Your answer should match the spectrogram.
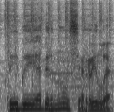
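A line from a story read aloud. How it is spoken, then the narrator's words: Soft advice. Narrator (Russian): мягко посоветовал детине смотритель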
